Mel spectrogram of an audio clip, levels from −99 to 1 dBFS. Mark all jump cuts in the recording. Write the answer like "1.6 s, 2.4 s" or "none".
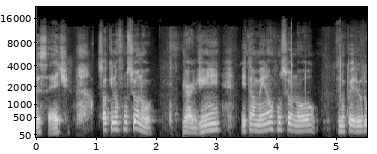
1.0 s, 2.4 s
